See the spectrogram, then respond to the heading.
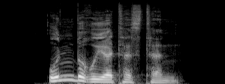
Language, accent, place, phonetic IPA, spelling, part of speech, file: German, Germany, Berlin, [ˈʊnbəˌʁyːɐ̯təstn̩], unberührtesten, adjective, De-unberührtesten.ogg
- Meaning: 1. superlative degree of unberührt 2. inflection of unberührt: strong genitive masculine/neuter singular superlative degree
